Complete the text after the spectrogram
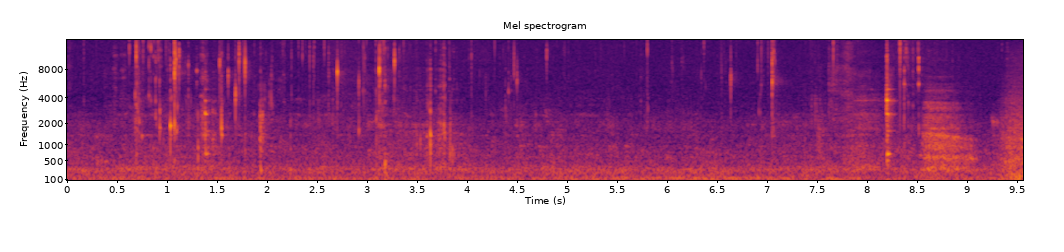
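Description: Sticky food squelches and crunches close to a microphone.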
